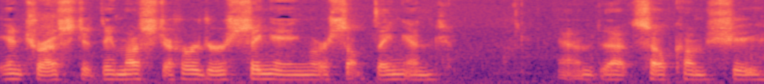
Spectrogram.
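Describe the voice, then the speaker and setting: Fairly slow, monotone, flat speech in a Canadian Prairie accent. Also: woman, very deep, low pitch for a woman. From Saskatchewan, Canada. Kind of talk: interview answer. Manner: slow, hesitant.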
